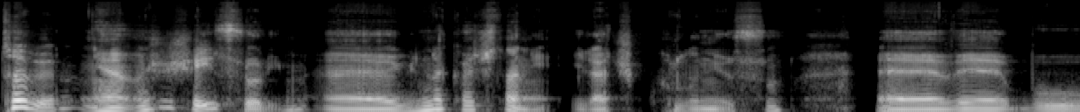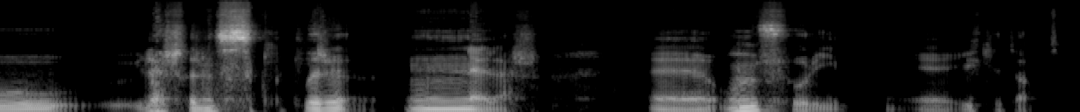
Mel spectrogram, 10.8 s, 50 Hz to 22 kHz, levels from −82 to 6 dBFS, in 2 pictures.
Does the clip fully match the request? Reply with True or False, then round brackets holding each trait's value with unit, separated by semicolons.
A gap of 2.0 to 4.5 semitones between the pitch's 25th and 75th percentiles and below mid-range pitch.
False (5.5 semitones; 95 Hz)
